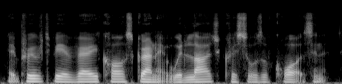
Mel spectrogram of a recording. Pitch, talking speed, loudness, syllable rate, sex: 115 Hz, 260 wpm, -18 LUFS, 6.9 syllables/s, male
